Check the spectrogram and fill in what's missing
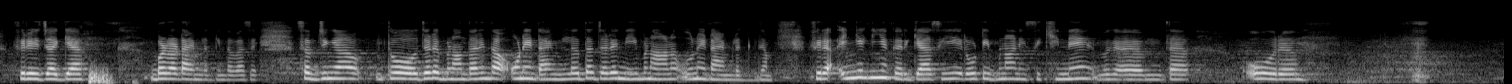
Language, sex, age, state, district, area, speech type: Dogri, female, 18-30, Jammu and Kashmir, Kathua, rural, spontaneous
